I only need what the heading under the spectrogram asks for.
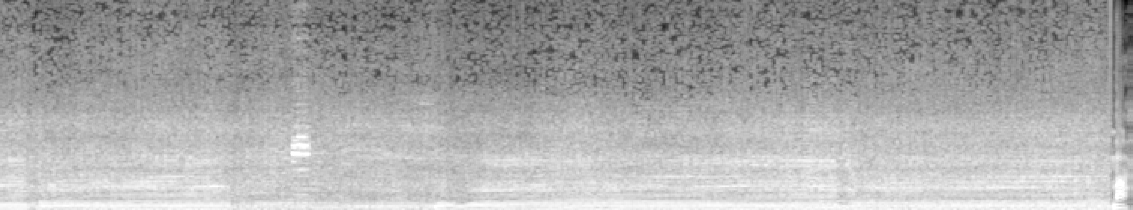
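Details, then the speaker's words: Motorcycle on its original exhaust, before it blew and turned loud with popping: deep, mellow single-cylinder note rising and falling with throttle blips, smooth and even with no rasp. Normal exhaust note. "cuma setelah diganti suara berubah kalau di video-video sebelumya Kalian Dengar suaranya itu lebih adem kayak gini"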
